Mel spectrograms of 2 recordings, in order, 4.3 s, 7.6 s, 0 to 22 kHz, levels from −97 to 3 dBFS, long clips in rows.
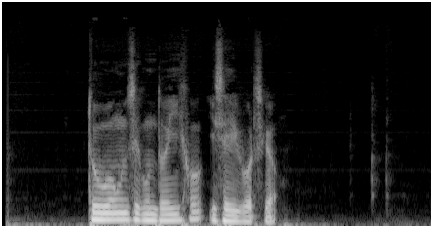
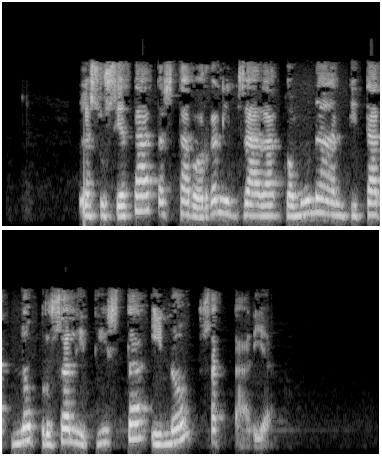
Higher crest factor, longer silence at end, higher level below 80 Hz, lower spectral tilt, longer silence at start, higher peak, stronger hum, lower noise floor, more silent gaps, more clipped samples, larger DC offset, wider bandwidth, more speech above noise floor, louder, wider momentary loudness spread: about the same, 16 dB vs 18 dB; first, 1.4 s vs 1.1 s; first, -40 dBFS vs -60 dBFS; first, -9 dB/octave vs -3.5 dB/octave; second, 0.05 s vs 0.75 s; second, -4 dBFS vs 0 dBFS; neither; second, -59 dBFS vs -78 dBFS; neither; neither; neither; about the same, 7.2 kHz vs 7.8 kHz; second, 42 dB vs 60 dB; about the same, -19 LUFS vs -17 LUFS; about the same, 13 LU vs 13 LU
